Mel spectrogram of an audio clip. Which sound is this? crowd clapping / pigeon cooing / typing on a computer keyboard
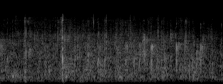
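crowd clapping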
